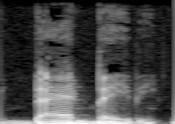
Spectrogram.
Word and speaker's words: Bhad Bhabie: It's spelled B-H-A-D-B-H-A-B-I-E, Bad Baby.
